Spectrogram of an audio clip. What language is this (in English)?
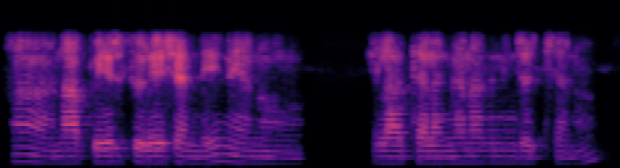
Telugu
